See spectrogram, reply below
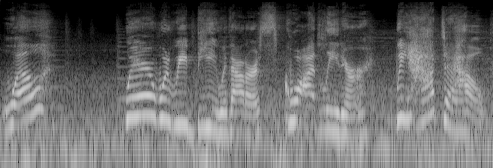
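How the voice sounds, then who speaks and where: A woman voicing a lively, loyal young woman in a video game, with an animated delivery. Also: high voice, slow, exaggerated voice. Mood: playful. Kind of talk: scripted video game voice acting. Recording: voice under prominent music.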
